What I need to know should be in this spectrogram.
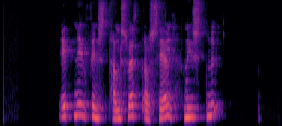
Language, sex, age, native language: Icelandic, female, 60-69, Icelandic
